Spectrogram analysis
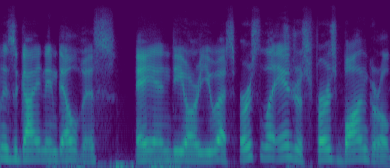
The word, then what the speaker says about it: Andrus: No, Andress. It's pronounced the same way. 2 different last names, though. They're not related. One is a guy named Elvis, Andrus.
